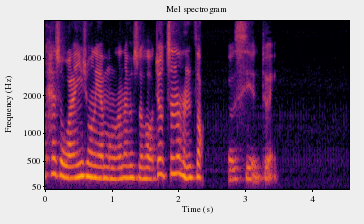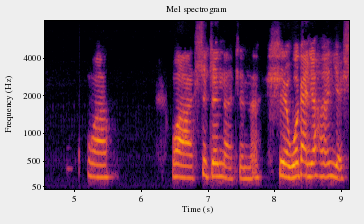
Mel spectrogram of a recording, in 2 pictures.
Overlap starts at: none

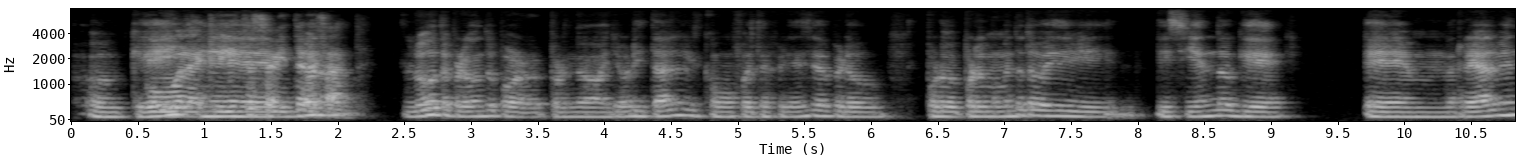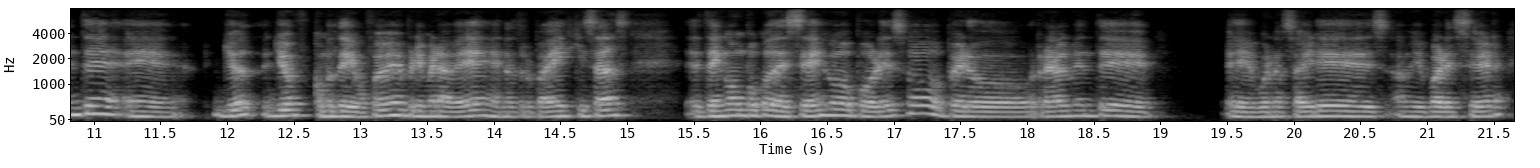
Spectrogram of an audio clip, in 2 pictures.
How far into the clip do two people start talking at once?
0.6 s

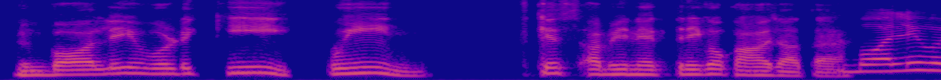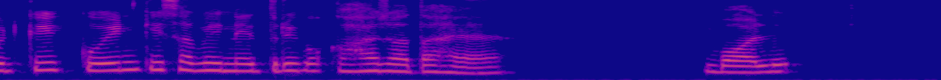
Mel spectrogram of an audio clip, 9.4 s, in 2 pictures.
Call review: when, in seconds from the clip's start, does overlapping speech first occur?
none

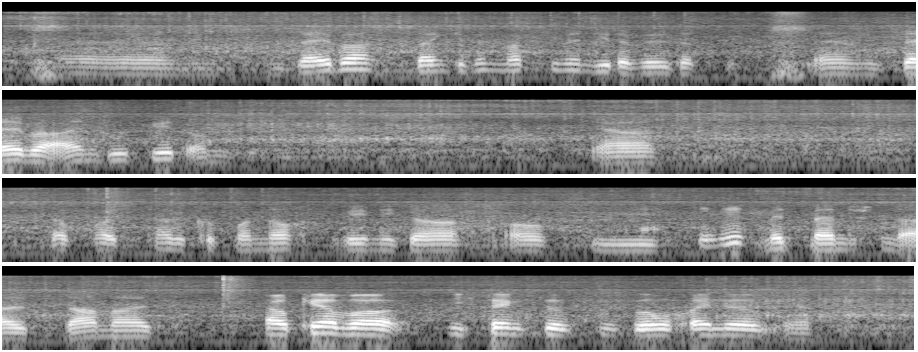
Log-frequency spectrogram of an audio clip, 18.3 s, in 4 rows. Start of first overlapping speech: none

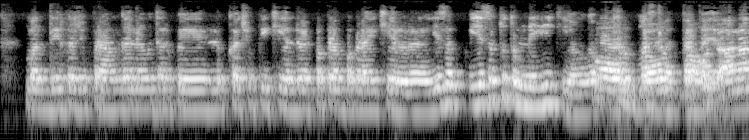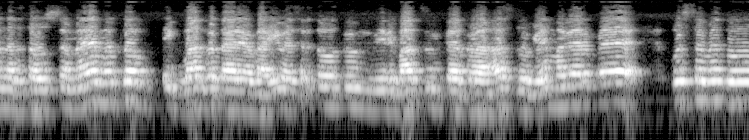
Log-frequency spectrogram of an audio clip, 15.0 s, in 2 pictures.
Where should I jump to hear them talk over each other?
5.9 s

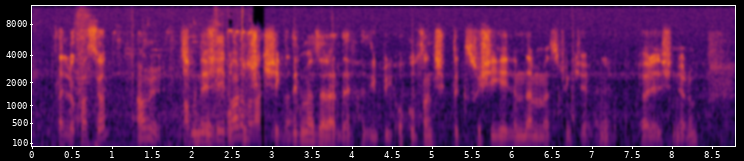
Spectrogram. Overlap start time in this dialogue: 1.9 s

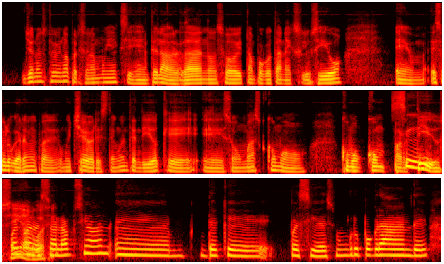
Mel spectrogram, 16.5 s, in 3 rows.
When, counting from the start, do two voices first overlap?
10.4 s

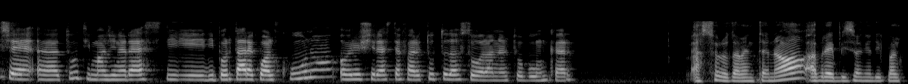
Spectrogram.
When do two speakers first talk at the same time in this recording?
none

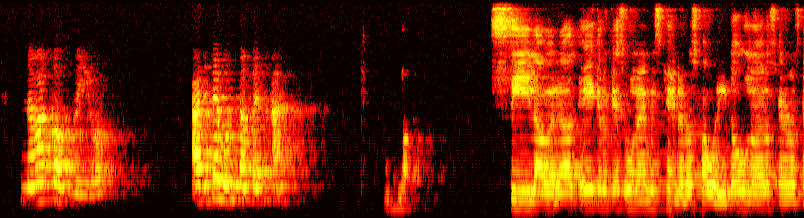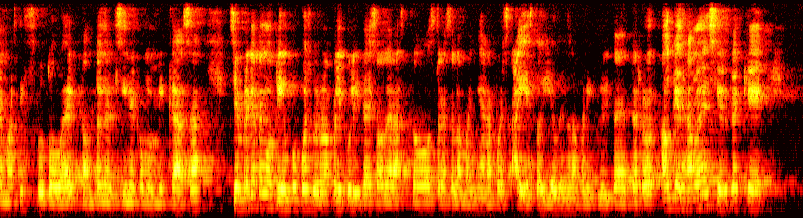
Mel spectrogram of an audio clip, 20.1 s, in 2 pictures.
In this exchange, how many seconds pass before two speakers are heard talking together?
none

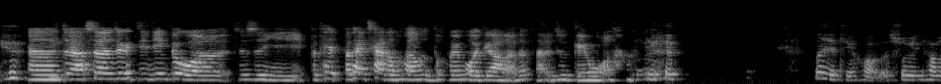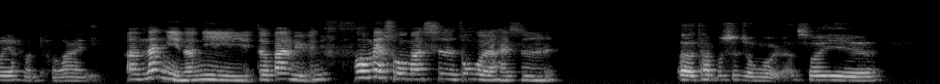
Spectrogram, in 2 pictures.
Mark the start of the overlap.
none

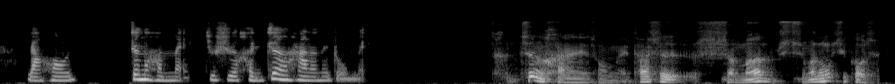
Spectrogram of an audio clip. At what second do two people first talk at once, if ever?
none

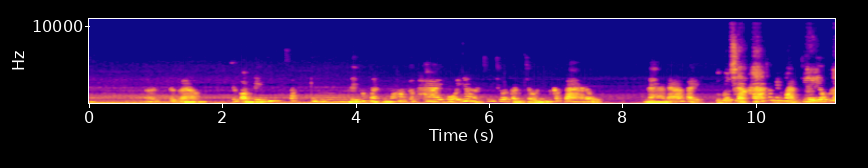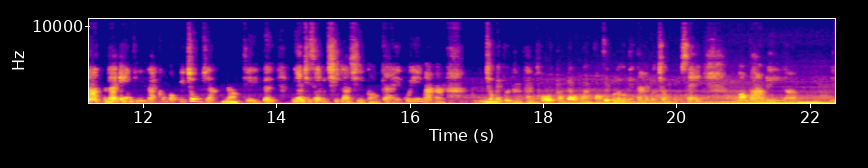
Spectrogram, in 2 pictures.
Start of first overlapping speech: 9.7 s

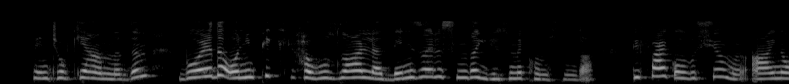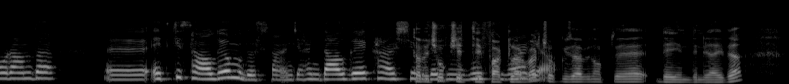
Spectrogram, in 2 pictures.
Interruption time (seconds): 12.0 s

